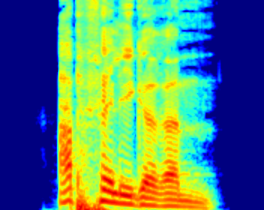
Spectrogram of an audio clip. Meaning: strong dative masculine/neuter singular comparative degree of abfällig
- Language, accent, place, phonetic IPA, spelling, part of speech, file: German, Germany, Berlin, [ˈapˌfɛlɪɡəʁəm], abfälligerem, adjective, De-abfälligerem.ogg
